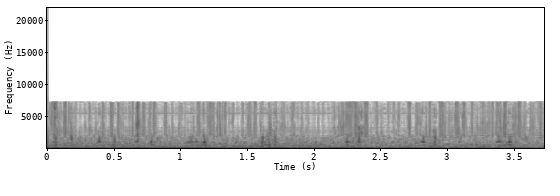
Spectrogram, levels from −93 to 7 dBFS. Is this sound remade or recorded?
remade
